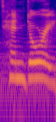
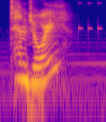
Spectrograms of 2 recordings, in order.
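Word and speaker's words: tandoori: you at least recognize tendor chicken you're saying it wrong wait really tandori tandori the do isn't like indor it's like dooo head you 5 years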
